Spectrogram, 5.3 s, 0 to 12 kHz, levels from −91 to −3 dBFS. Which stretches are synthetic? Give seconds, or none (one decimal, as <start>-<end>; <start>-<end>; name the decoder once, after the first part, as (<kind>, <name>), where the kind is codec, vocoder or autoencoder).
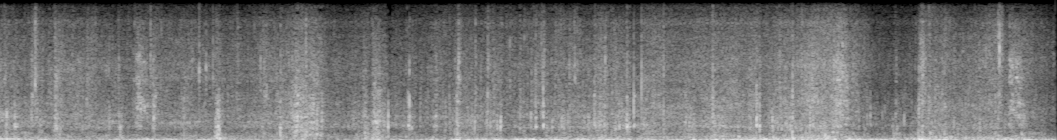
3.1-3.7 (codec, SNAC)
